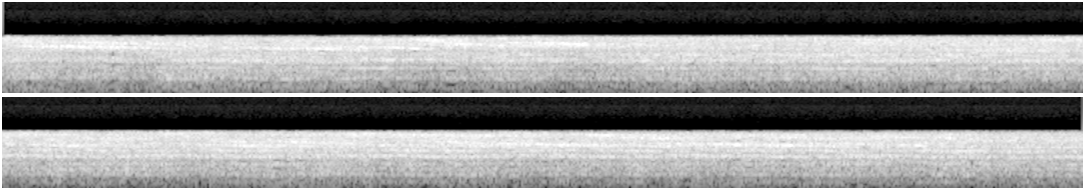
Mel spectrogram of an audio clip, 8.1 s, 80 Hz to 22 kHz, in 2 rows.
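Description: British Rail Class 390 Pendolino electric train passing through the station at speed: a loud, steady rush of wheels and air, with a faint high whine above it.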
